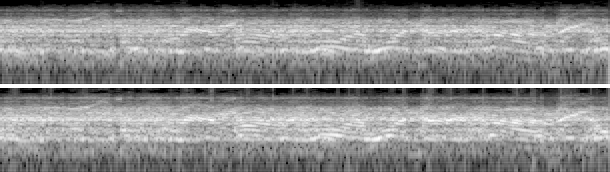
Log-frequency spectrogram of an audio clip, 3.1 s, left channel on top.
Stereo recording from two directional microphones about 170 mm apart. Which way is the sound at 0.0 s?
45° right (ahead or behind).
